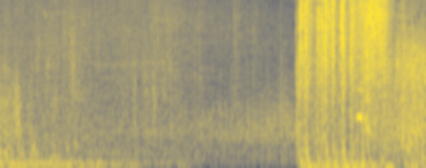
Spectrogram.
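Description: Video game combat: a steady roar of gunfire and rumble gives way to a sudden loud, sustained grenade-explosion burst near the end, all dense and close.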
